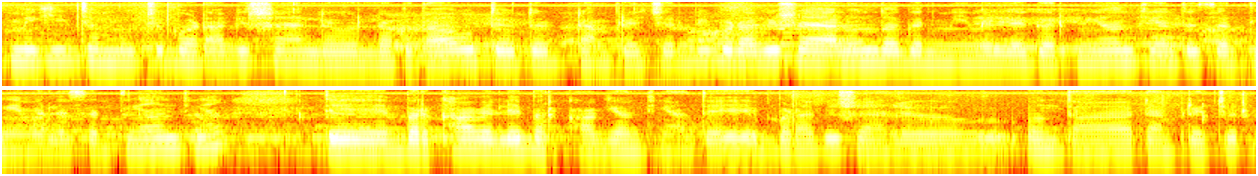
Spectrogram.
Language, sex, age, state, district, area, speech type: Dogri, female, 18-30, Jammu and Kashmir, Jammu, rural, spontaneous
